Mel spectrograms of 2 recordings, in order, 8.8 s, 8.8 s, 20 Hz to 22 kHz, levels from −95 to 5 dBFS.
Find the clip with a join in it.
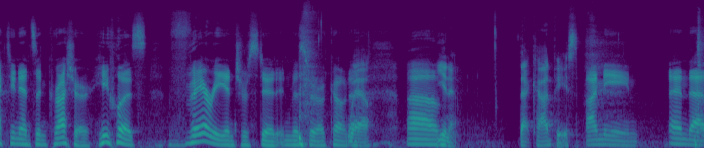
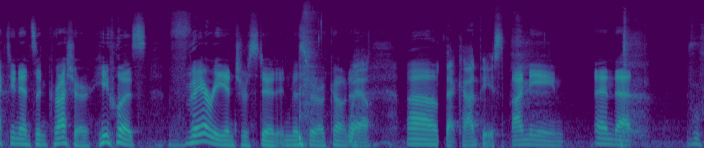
second; 1 cut; at 5.5 s

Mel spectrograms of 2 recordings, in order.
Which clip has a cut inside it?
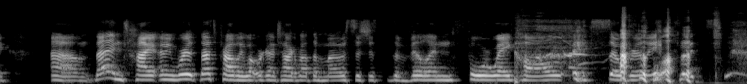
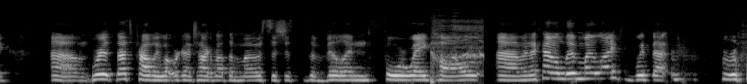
second; 2 cuts; at 0.9 s, 4.8 s

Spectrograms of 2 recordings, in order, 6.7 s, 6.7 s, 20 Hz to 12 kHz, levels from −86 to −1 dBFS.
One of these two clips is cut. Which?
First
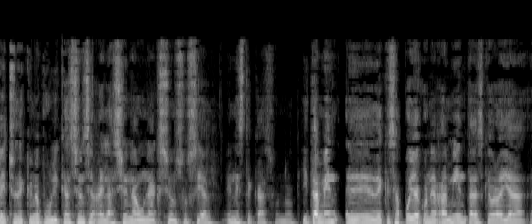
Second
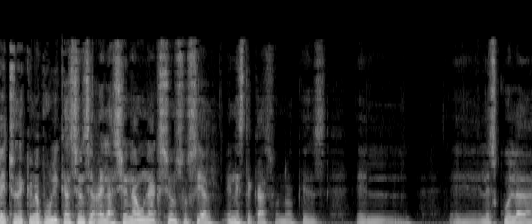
first; 1 cut; at 3.7 s

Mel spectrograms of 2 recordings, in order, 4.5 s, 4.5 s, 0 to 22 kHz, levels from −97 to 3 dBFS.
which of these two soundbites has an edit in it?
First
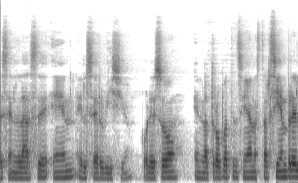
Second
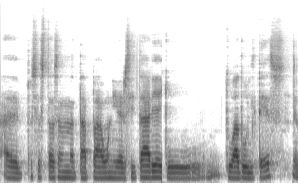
second; 1 cut; at 2.4 s

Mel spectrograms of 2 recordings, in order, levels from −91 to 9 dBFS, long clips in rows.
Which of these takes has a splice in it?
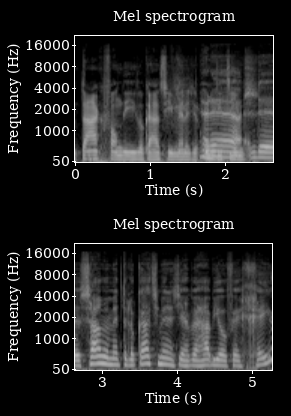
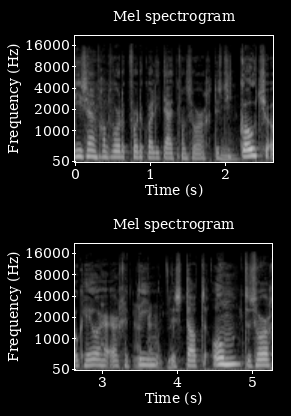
second; 1 cut; at 3.8 s

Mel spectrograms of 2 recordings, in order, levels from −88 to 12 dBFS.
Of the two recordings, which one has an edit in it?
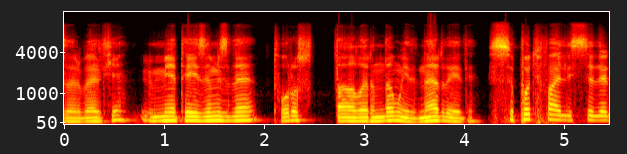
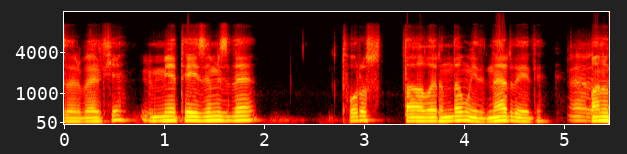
first; 2 cuts; at 2.0 s, 4.2 s

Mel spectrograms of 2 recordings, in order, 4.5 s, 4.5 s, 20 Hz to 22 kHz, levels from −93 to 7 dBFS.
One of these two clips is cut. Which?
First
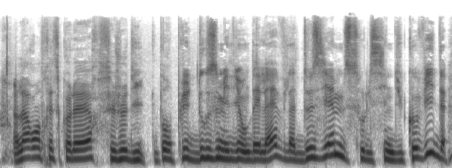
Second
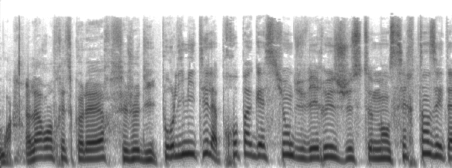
second; 1 cut; at 1.6 s

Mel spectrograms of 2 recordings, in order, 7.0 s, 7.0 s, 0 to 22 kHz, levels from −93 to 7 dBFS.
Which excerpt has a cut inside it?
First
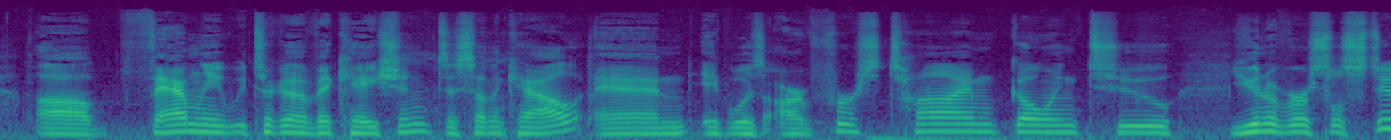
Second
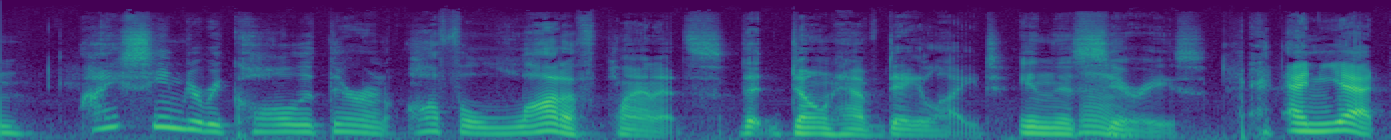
first; 1 cut; at 4.0 s

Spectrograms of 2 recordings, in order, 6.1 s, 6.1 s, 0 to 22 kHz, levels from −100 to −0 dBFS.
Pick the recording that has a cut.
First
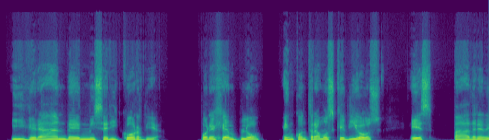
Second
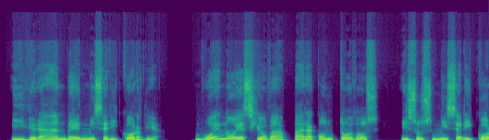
first; 2 cuts; at 2.3 s, 3.4 s

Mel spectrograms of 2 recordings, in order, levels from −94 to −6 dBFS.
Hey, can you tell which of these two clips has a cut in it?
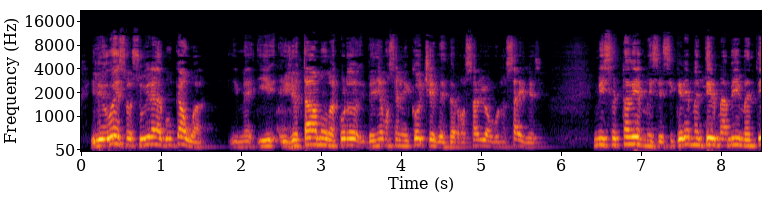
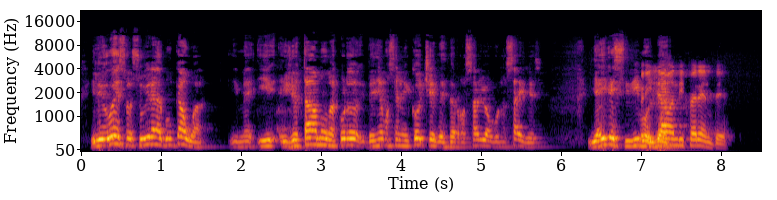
second; 1 cut; at 6.2 s

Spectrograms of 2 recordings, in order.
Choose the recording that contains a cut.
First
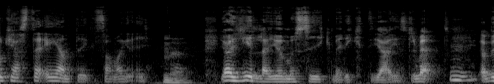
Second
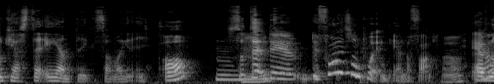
second; 1 cut; at 1.6 s

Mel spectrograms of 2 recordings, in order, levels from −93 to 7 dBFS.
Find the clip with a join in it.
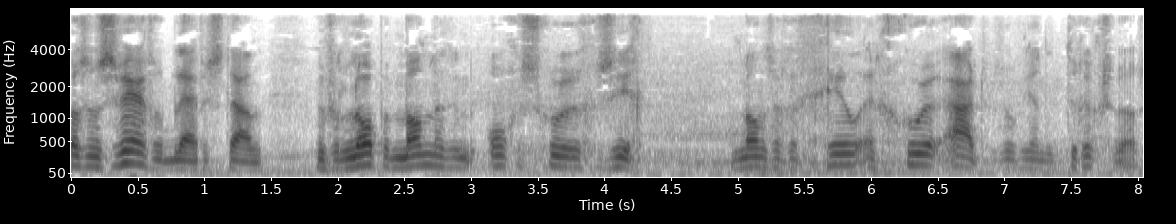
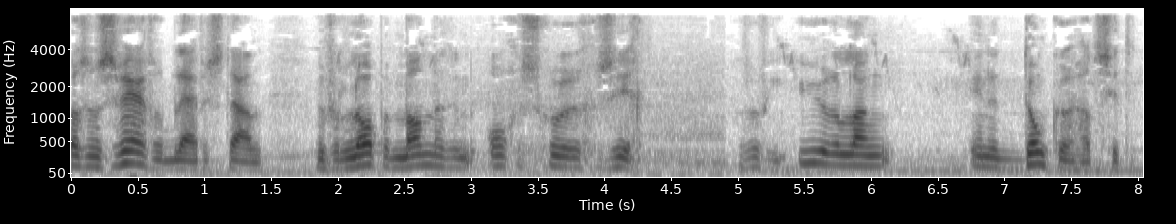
second; 1 cut; at 4.9 s

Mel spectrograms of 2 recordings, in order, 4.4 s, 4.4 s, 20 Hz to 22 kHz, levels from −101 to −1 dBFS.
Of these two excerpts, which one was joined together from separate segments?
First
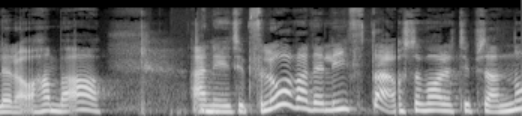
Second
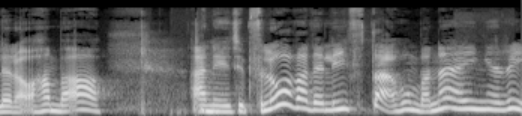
first; 1 cut; at 3.3 s

